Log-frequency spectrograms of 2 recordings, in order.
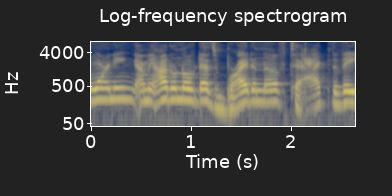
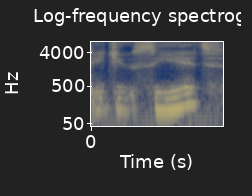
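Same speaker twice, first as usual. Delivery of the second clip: slow, unhurried whisper; 8 semitones lower, 12 dB quieter than usual. Recalling the line the narrator usually says: imitating Nuke. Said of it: "usually he's like".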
